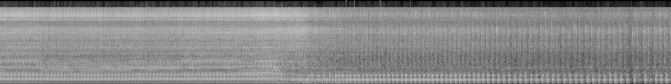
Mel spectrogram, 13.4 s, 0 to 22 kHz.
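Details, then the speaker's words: Suzuki Satria FU, standard daily bike, fitted with new PE 28 carburetor: revving settles into a lumpy idle whose beat wavers and sags. Air screw set for highest RPM at one turn; idle still slightly unstable. "nah setelanya udah dapat guys tapi idalnya masih agak kurang stabil sedikit ya karena ini setel angin untuk mencari raungan RPM tertinggi guys"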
